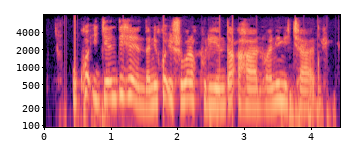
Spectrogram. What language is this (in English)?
Kinyarwanda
